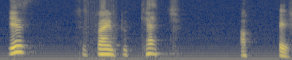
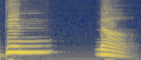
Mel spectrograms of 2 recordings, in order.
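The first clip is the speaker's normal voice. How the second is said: "dinner" with a held first syllable, then a gap; split into syllables; 5 semitones higher than usual. Shown as a demonstration. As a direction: read "dinner" in two high, separate parts. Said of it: "Let's read".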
